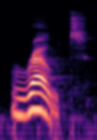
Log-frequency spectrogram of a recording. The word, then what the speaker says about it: route: Route, route.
